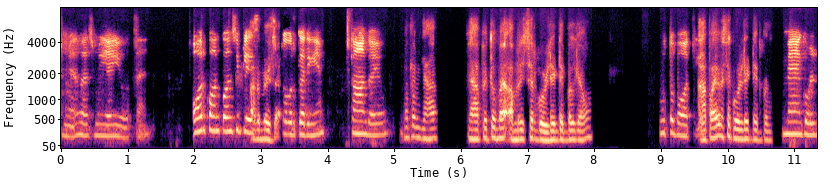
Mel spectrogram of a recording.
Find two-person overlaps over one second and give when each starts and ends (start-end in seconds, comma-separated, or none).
none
